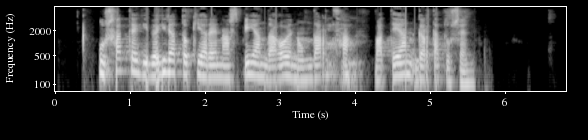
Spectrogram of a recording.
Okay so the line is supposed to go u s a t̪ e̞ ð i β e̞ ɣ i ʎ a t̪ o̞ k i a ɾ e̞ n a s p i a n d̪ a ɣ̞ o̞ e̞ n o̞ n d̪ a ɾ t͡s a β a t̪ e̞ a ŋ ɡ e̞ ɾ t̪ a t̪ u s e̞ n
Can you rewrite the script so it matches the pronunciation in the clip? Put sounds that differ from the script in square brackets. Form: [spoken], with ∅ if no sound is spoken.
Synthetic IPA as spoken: u s a t̪ e̞ [ɣ] i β e̞ ɣ i [ɾ] a t̪ o̞ k i a ɾ e̞ n a s p i a n d̪ a ɣ̞ o̞ e̞ n o̞ n d̪ a ɾ t͡s a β a t̪ e̞ a ŋ ɡ e̞ ɾ t̪ a t̪ u s e̞ n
